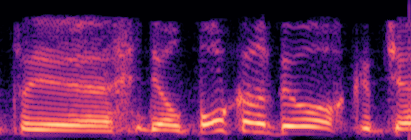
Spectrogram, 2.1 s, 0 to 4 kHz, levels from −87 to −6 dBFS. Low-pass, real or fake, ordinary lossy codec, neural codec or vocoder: 3.6 kHz; fake; MP3, 32 kbps; codec, 16 kHz in and 24 kHz out, 1 kbps, XY-Tokenizer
